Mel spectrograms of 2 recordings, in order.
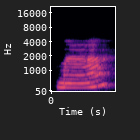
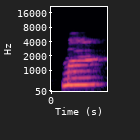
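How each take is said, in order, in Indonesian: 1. Nadanya naik sedikit. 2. Nadanya tetap datar. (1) "kalau di nada dua artinya ukuran" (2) "kalau di nada satu artinya ibu"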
